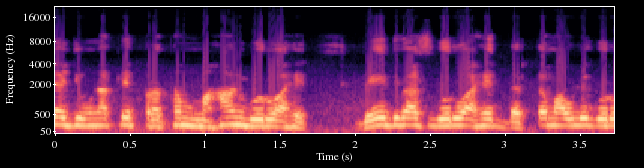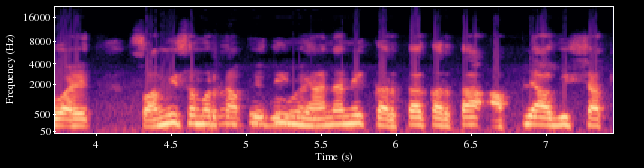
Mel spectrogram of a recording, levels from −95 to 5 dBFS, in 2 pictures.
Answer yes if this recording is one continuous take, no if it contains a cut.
no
